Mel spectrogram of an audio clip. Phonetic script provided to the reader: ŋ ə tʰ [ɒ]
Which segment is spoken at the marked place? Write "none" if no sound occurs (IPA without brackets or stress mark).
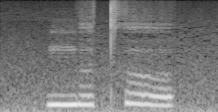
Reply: ʌ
